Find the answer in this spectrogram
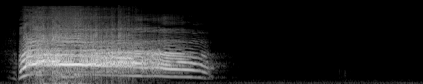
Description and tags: male scream
screaming, guy, boy, male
